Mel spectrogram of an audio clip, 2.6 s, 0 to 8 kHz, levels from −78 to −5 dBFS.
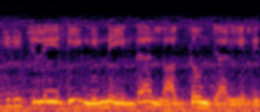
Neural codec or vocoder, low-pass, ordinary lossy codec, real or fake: codec, 16 kHz in and 24 kHz out, 2.2 kbps, FireRedTTS-2 codec; 7.2 kHz; none; fake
